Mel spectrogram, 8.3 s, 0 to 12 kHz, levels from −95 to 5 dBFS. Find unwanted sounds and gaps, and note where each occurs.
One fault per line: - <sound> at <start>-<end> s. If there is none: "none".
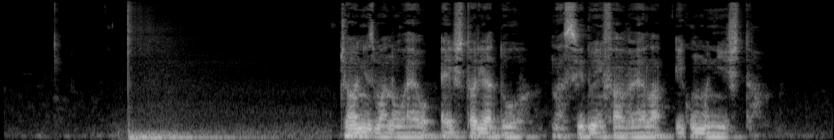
- thud at 1.3-2.8 s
